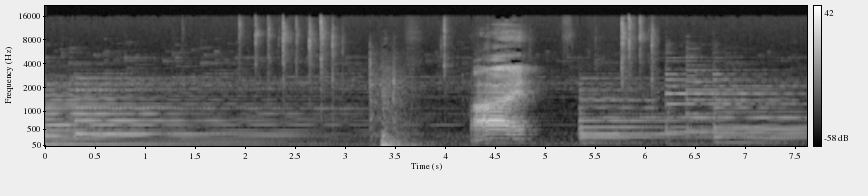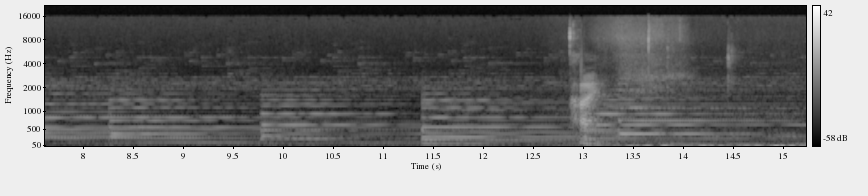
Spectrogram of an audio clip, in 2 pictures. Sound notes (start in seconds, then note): 1.9 keyboard keys clattering; 3.2 door shuts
